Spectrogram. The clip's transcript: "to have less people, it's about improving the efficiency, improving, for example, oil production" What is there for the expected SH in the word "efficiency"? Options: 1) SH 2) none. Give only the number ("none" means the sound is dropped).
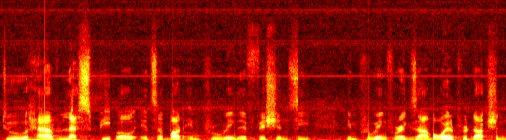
1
